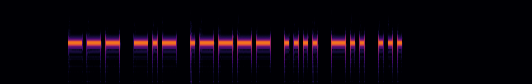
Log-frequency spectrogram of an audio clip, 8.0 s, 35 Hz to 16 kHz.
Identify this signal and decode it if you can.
Morse code, heard as a keyed tone, about 17 wpm, 700 Hz. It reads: OK1HDS
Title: DXCC-100 Call Signs - 6 Characters - Repeated 3x - 17wpm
